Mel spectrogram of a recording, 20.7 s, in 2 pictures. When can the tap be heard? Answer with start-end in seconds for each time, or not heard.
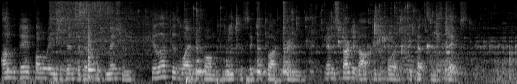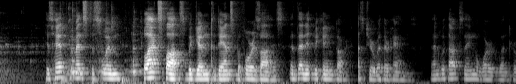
0.0-13.4.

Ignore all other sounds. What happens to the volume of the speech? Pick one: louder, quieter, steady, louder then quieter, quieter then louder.
louder then quieter.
